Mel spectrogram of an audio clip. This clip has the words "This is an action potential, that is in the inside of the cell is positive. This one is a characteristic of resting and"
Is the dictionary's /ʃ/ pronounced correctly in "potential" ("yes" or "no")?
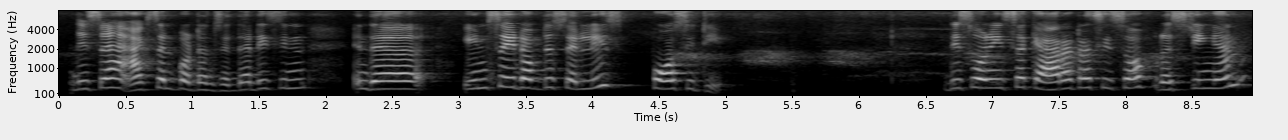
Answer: no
